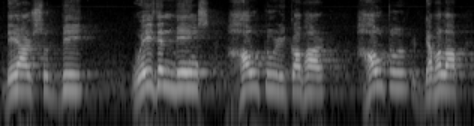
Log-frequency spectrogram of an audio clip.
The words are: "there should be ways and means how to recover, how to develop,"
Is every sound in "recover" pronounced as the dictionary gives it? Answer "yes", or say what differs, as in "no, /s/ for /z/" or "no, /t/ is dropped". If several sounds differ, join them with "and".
no, /b/ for /v/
